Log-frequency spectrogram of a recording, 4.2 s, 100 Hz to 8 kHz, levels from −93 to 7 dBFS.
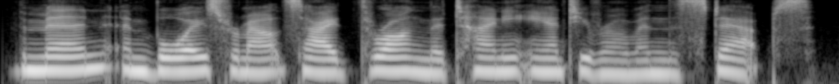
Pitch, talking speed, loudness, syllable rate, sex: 190 Hz, 185 wpm, -16 LUFS, 4.7 syllables/s, female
